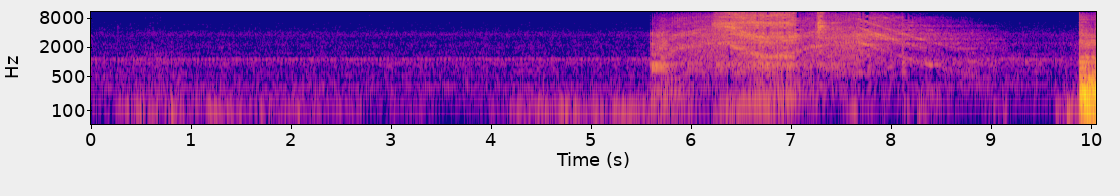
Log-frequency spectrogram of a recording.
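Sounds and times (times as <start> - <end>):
miter saw cutting wood: 5.6 - 9.4.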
